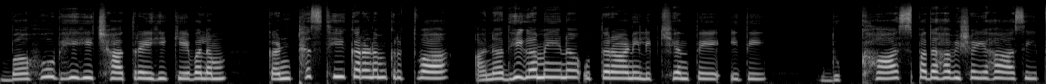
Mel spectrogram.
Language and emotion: Sanskrit, sad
